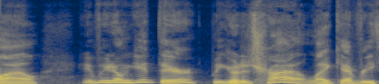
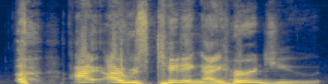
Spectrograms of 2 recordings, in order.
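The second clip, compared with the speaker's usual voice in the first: mocking the lawyer; 6 semitones higher, 9 dB louder than usual. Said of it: "he says".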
